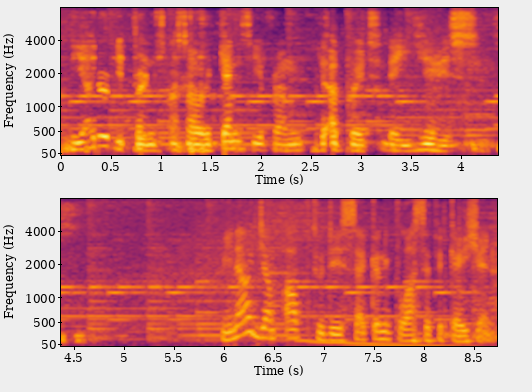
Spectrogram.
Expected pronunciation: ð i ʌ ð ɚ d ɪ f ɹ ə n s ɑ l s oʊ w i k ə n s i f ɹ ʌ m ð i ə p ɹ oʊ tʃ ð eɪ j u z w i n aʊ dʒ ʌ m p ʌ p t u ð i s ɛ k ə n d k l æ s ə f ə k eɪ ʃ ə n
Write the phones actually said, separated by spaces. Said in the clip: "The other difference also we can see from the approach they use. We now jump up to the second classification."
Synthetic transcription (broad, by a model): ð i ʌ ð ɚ d ɪ f ɹ ə n s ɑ s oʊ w k ə n s i f ɹ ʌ m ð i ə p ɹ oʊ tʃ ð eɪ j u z w i n aʊ dʒ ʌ m p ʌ p t u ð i s ɛ k ə n d k l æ s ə f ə k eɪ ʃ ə n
